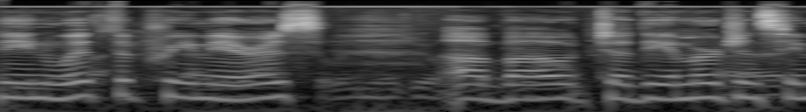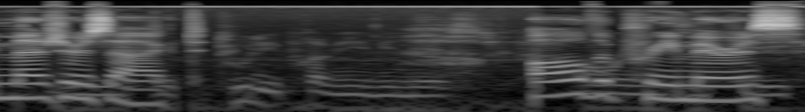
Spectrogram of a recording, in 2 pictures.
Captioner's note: speaking French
